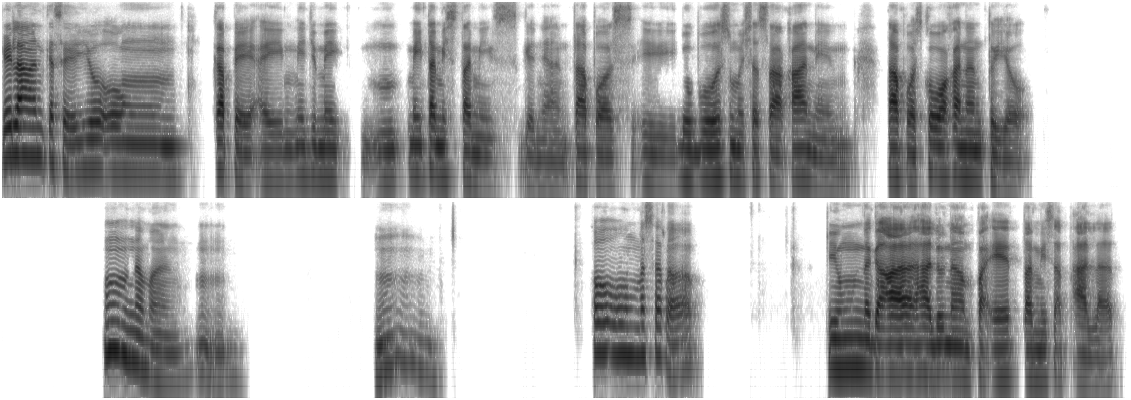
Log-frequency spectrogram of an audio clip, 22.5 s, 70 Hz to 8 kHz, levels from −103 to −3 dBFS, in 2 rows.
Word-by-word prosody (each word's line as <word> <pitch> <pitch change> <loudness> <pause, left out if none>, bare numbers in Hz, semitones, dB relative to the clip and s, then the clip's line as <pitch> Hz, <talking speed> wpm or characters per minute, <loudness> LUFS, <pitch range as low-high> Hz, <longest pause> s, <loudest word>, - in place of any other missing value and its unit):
Kailangan 195 0 +7
kasi 140 -6 -3
yoong 135 -2 -1 0.8
kape 110 -6 +2
ay 110 0 -5
medyo 120 +2 -7
may 115 -1 -5 0.6
may 125 0 -2
tamis-tamis, 115 -6 -2
ganyan. 90 -3 -10
Tapos 100 -2 -3
ibubuhos 110 +3 -3
mo 115 - -1
siya 110 +1 -5
sa 110 -1 0
kanin, 100 -6 -1 0.4
tapos 115 -3 +3
kuha 125 -2 +3
ka 130 +2 +3
ng 115 -1 -1
tuyo. 90 -1 -6 2.0
Hmm, 215 -3 +1
naman, 115 -9 -5
mm. 110 -3 -15 1.3
Hmm. 145 -2 -12 1.5
Oo, 210 -1 +1
masarap. 195 -11 -3 1.3
Yung 145 0 0
nag 140 - +2
haha 130 0 +9
halo 130 0 +4
na 125 -1 +2
ang 115 - -5
pait, 120 0 +1
tamis 115 -1 -2
at 110 0 -8
alat. 95 -2 -1
120 Hz, 100 wpm, -23 LUFS, 110-135 Hz, 2.0 s, haha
